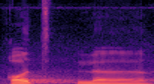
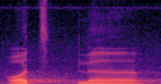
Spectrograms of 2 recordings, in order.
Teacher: Jadi ta yang sukun itu kita tahan suara kemudian lepaskan sedikit angin lah.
